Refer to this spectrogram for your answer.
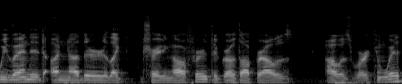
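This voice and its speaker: A man speaks at a fairly quick pace in a fairly low voice, on a very clean recording with a silent background. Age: young. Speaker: sales closer, student. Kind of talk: casual interview testimonial. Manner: halting with fillers.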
